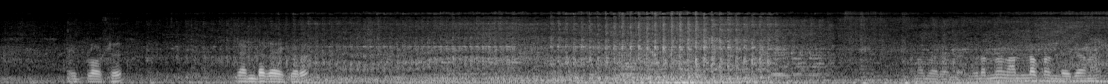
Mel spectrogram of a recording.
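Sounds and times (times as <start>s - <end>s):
fast rattling machine: 2.9s - 8.0s.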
